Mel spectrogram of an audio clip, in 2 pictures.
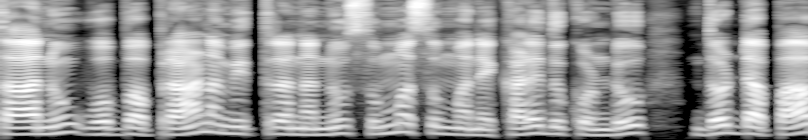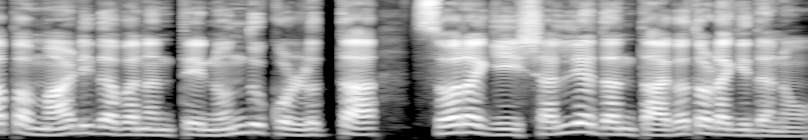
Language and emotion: Kannada, neutral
